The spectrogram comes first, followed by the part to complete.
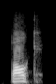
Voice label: "baulk", American

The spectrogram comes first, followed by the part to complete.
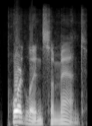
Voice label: "Portland cement", American

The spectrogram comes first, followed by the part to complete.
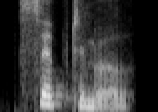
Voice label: "septimal", Indian

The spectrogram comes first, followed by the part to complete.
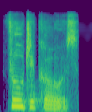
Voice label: "fruticose", Indian

